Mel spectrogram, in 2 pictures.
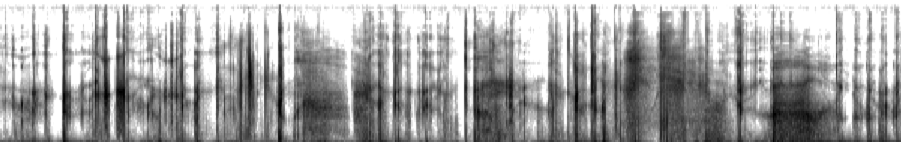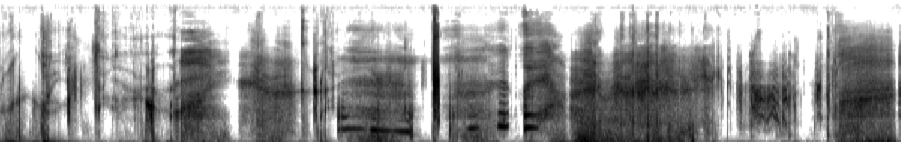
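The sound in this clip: Wet ear-licking mouth sounds in an ASMR recording: a continuous stream of many soft smacks, clicks and slurps, quiet and close, with occasional breathy sighs.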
